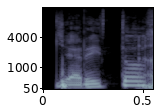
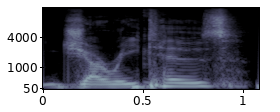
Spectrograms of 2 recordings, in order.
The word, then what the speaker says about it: Jarritos: J-A-R? Yeah. I think I'm pronouncing it right. It's Mexican. Mm-hmm. Yoritos. – Oh. – Looks like Jarritos, if you want to American it up.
